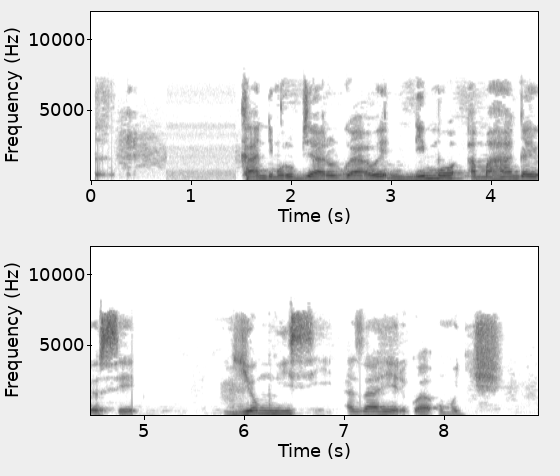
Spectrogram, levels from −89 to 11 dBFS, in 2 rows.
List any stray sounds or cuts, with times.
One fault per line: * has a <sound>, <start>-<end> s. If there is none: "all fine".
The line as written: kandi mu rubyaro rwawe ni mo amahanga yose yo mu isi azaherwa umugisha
all fine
